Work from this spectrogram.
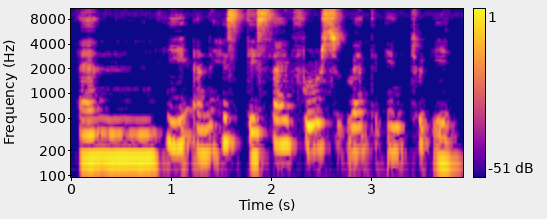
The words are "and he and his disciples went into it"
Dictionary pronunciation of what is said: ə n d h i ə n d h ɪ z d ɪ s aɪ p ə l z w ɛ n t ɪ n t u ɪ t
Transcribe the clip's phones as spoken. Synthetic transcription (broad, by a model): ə n h i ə n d h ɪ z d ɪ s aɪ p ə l s w ɛ n t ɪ n t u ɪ t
